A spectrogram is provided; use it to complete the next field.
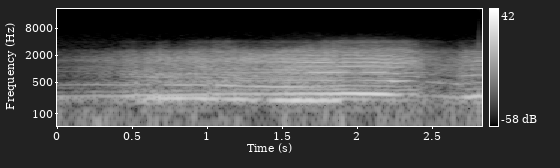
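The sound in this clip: Race car engines from auto racing give a steady, harmonic droning whine that swells louder past the midpoint and then eases off toward the end.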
